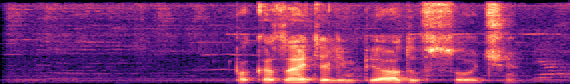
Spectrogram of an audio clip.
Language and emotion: Russian, neutral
